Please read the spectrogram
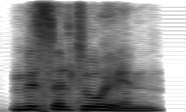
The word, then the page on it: mistletoe: Indian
